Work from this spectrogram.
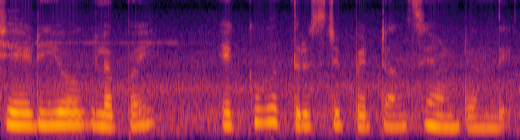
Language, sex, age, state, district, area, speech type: Telugu, female, 18-30, Andhra Pradesh, Anantapur, urban, spontaneous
